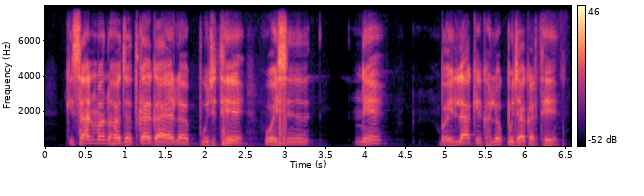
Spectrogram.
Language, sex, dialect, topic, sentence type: Chhattisgarhi, male, Eastern, agriculture, statement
